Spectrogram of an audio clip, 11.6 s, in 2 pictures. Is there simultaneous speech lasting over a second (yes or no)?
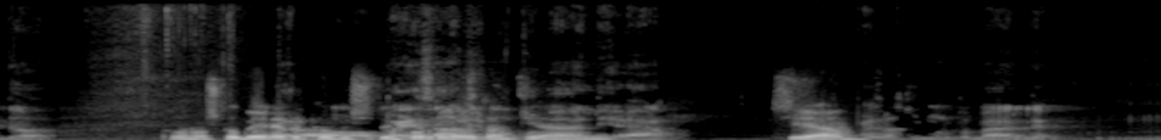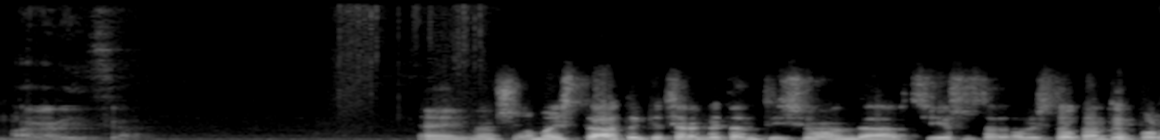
yes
